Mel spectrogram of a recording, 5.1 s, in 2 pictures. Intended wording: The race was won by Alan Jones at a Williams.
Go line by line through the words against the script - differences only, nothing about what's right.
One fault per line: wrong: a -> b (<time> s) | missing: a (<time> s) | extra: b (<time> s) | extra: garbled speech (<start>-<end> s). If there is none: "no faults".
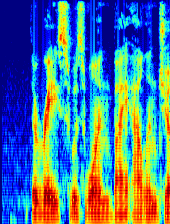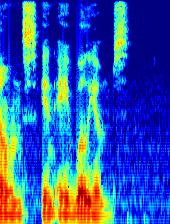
wrong: at -> in (3.1 s)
